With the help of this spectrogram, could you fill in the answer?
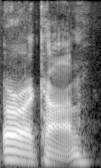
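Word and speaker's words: Huracán: correctly pronounce Huracan. Huracan. Huracan. Because the person who bought the used Audi didn't even know how to pronounce the name of the used Audi. Hurricane.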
